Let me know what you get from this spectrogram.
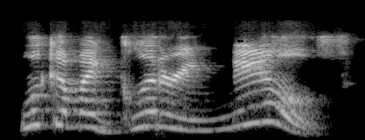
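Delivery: put-on high, bright little girl showing off her skirt; excited girl voice. Sister shows off her skirt to brother, high and proud.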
